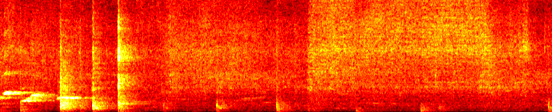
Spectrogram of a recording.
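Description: Wooden spoon stirring and scraping minced meat and grated vegetables in a frying pan, with irregular scrapes and knocks over a low, steady sizzle as the mixture cooks.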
